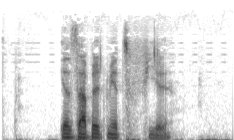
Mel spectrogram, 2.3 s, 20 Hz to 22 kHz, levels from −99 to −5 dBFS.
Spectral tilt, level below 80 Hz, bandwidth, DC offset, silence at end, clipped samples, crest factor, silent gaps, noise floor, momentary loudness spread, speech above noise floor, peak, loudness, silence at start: -5.5 dB/octave; -48 dBFS; 12 kHz; under 0.1%; 0.05 s; under 0.1%; 20 dB; none; -59 dBFS; 10 LU; 30 dB; -12 dBFS; -31 LUFS; 0.2 s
